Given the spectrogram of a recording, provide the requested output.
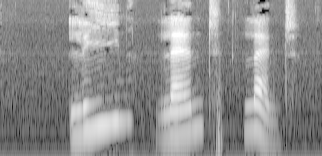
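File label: "lean", English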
